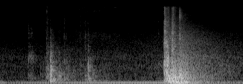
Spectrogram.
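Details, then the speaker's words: 2005 Honda Element driver's door latch after its loose screws were tightened with blue medium-strength threadlocker and the latch blown out with compressed air: a single deep, solid thunk as the door shuts, no rattle; it hardly moves and sounds solid. "now let's see how it closes oh that sounds solid hardly moves at all"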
